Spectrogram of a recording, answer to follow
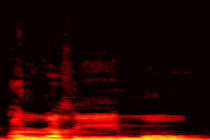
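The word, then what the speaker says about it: الرحيم: In the Tajweed, when Ra comes and Lam comes before that, we don't pronounce Lam, but we pronounce Ra twice.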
